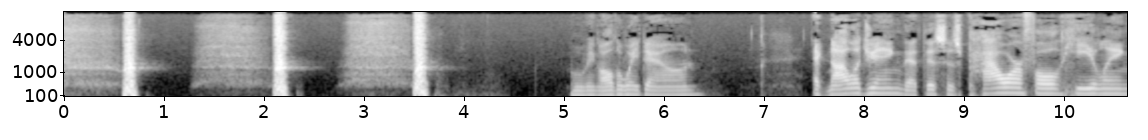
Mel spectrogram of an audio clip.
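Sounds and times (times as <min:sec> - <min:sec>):
soft airy breathing: 0:00.0 - 0:00.6, 0:01.2 - 0:04.4, 0:06.9 - 0:07.4
sharp forceful puffs of breath: 0:00.0 - 0:03.8
short quick breaths in a breathing exercise: 0:00.0 - 0:04.4, 0:06.9 - 0:07.4
speech: 0:05.1 - 0:06.4, 0:07.5 - 0:10.6.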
